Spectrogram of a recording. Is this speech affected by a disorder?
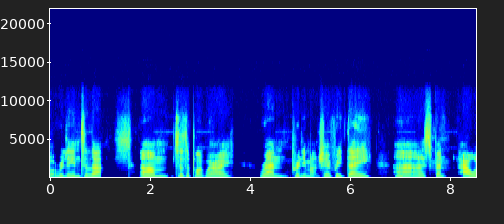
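Yes: motor neuron disease; speech a little slow.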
